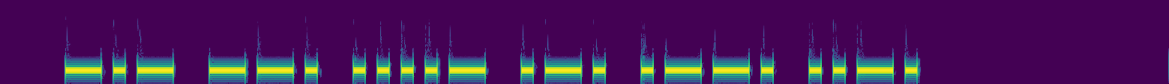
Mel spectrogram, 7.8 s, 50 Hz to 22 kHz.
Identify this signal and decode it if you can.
Morse code, heard as a keyed tone, about 15 wpm, 700 Hz. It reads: KG4RPF
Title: USA Call Signs - 6 Characters - Repeated 3x - 15wpm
